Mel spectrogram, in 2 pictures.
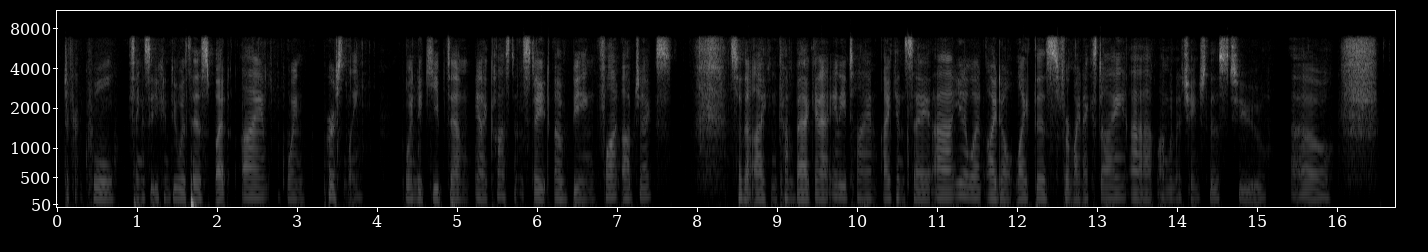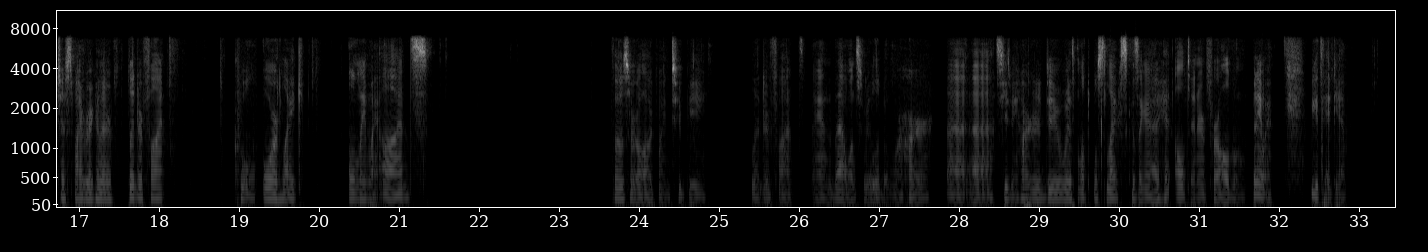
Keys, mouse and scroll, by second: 2.6 ctrl+z, 2.7 ctrl+z, 3.7 ctrl+z, 3.8 ctrl+z, 4.2 ctrl+z, 4.4 ctrl+z, 5.8 ctrl+z, 7.2 shift+middle click, 8.8 shift+middle click, 11.5 click, 15.6-16.7 drag, 17.4-19.2 shift+middle drag, 19.4 middle drag, 19.9 shift+middle click, 23.6 click, 27.0 click, 28.0 click, 32.7 shift+middle click.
